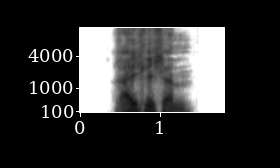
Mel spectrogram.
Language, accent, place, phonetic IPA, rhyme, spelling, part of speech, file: German, Germany, Berlin, [ˈʁaɪ̯çlɪçm̩], -aɪ̯çlɪçm̩, reichlichem, adjective, De-reichlichem.ogg
- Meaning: strong dative masculine/neuter singular of reichlich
